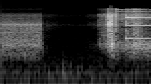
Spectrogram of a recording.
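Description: A short chime sounds as a job completes.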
